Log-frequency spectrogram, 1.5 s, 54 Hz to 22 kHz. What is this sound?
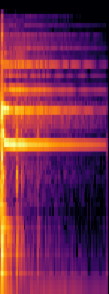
perc horn 2
the remixed samples / sounds used to create "wear your badge with pride, young man".
as suggested by Bram
impresora, short, printer, percussion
